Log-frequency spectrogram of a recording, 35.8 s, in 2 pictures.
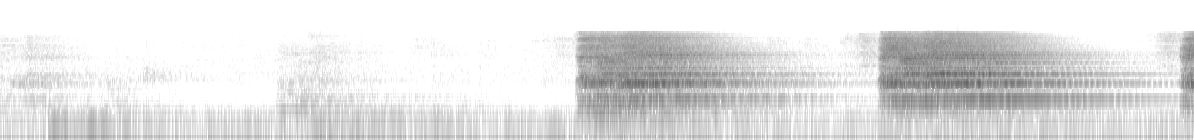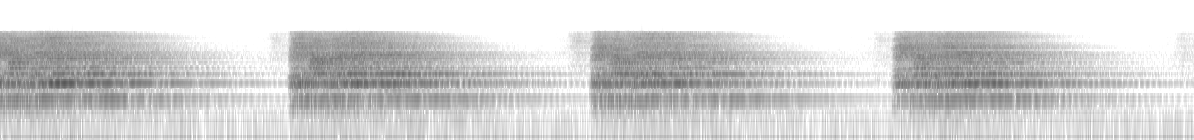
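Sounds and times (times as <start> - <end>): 
choir singing: 8.6 - 11.8, 13.2 - 16.7, 17.7 - 21.2, 22.2 - 25.6, 26.8 - 30.2, 31.3 - 34.2.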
